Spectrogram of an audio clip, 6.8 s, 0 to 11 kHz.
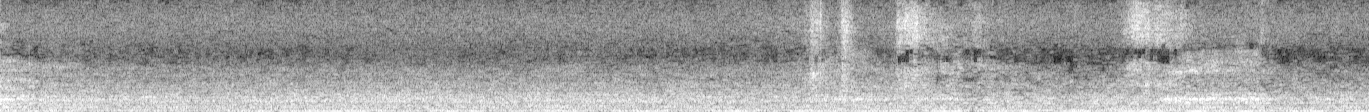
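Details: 20-inch 3-speed box fan with Hunter motor, running on low: quiet steady low hum, no rattle or wobble; healthy motor.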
